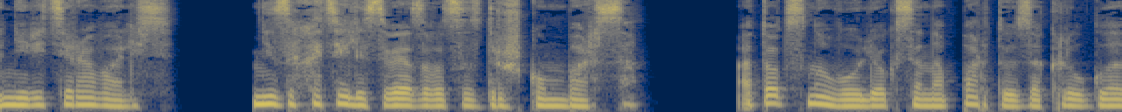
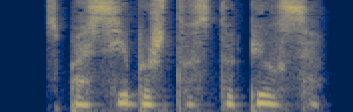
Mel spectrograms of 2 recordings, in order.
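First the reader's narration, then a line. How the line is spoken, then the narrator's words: Quiet. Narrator (Russian): тихо сказала Дилара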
